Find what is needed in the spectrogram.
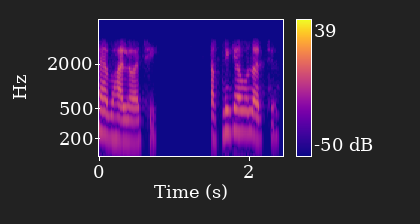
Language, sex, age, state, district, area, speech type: Bengali, female, 18-30, West Bengal, Uttar Dinajpur, urban, conversation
